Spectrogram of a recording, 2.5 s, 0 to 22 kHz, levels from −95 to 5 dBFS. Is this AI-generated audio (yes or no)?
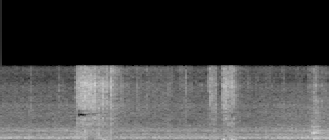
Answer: yes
